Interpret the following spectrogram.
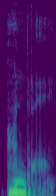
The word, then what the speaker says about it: Andre: Andre.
